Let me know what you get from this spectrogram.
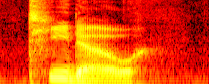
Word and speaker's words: Tito: So, we got the Lugabeast, and that scavenger sitting on top of the Lugabeast is named Tito. Rhymes with Greedo. – Really so, sounds like Tebow.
